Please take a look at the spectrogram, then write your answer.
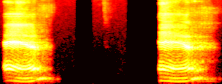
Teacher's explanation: French people pronounce this alphabet like air. They make the sound of the R from the bottom of their throat.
